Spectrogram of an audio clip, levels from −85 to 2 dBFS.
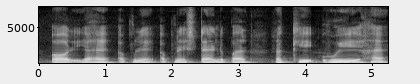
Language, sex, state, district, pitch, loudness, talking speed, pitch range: Hindi, male, Uttar Pradesh, Hamirpur, 165 Hz, -14 LUFS, 90 wpm, 165-175 Hz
